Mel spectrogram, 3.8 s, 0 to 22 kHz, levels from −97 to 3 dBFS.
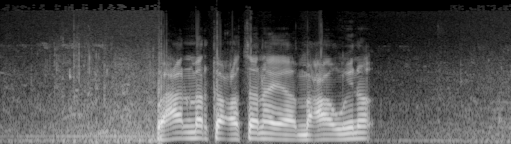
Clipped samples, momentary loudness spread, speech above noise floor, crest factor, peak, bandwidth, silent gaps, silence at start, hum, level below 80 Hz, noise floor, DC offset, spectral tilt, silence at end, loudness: under 0.1%; 17 LU; 27 dB; 14 dB; -2 dBFS; 12 kHz; none; 0.05 s; none; -46 dBFS; -41 dBFS; under 0.1%; -7.5 dB/octave; 0 s; -15 LUFS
